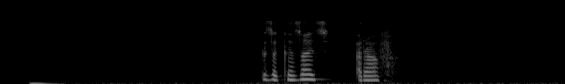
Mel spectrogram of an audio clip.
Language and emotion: Russian, neutral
